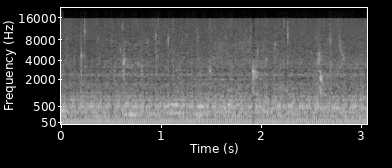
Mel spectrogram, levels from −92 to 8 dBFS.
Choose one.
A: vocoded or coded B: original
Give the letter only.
B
